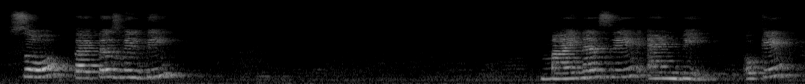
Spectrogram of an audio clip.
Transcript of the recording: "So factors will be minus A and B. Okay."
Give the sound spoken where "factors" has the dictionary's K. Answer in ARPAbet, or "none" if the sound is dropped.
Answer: none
